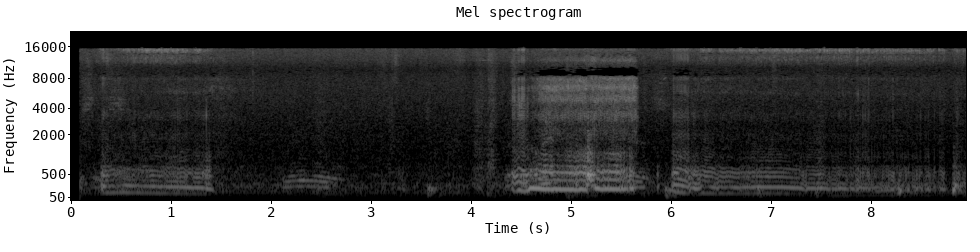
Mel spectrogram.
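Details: French bulldog puppy only a couple of months old, sleeping: loud, buzzing, whistling snores with each breath.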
